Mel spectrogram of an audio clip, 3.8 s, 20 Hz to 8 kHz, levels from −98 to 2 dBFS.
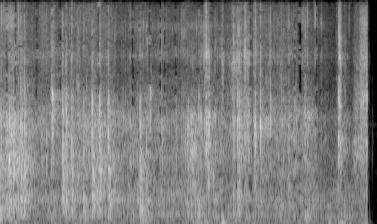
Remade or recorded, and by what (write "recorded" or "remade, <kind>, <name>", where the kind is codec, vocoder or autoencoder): recorded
